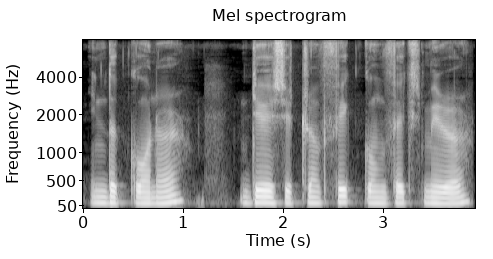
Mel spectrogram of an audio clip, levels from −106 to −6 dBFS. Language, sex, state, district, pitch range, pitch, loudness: English, male, Nagaland, Dimapur, 100-110 Hz, 105 Hz, -16 LUFS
